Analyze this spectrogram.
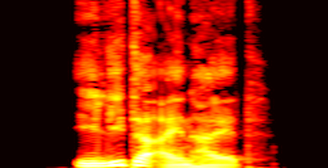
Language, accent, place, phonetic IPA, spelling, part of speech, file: German, Germany, Berlin, [eˈliːtəˌʔaɪ̯nhaɪ̯t], Eliteeinheit, noun, De-Eliteeinheit.ogg
- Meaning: elite unit (e.g. of a military)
